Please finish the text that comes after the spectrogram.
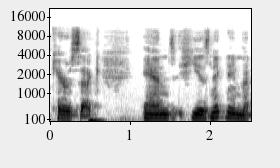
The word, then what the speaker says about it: Charousek: it's you see it as cheris but it's pronounced kosek and he is nicknamed the comet probably because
